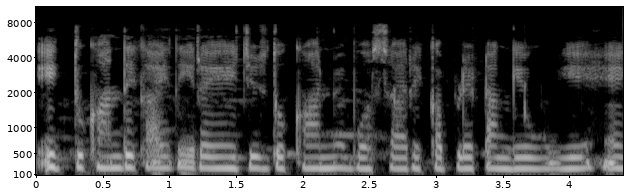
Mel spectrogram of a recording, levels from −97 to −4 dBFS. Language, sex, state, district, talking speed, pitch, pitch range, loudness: Hindi, female, Bihar, Vaishali, 205 wpm, 215 Hz, 210-220 Hz, -37 LUFS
